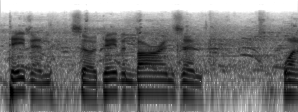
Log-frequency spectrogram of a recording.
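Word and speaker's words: Davon: It's spelled D-A-V-O-N, but it's Davin.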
